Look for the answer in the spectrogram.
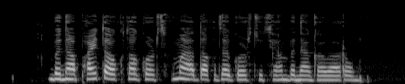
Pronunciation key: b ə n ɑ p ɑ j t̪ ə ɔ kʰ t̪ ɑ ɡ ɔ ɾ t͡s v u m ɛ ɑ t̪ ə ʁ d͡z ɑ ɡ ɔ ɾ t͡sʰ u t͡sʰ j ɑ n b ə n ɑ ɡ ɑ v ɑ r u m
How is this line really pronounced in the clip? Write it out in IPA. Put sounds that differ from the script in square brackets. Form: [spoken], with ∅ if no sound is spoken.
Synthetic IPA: b ə n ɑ [pʰ] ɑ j t̪ ə ɔ kʰ t̪ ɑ ɡ ɔ ɾ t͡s v u m ɛ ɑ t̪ [ɑ] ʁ d͡z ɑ ɡ ɔ ɾ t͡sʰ u t͡sʰ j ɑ n b ə n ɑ ɡ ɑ v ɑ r u m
